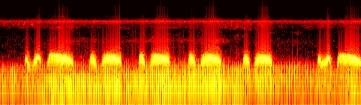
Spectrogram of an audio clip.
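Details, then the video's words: Female Malaysian spotted dove calling to stimulate the male: mellow low coos in short-then-long pairs, about one per second, over a steady low throbbing mechanical hum. "cu gáy malaisia đấu cực sung"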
